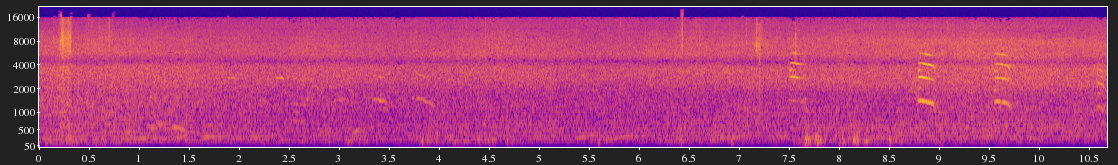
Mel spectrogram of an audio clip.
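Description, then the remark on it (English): Steady seaside ambience, with waves washing continuously onto the shore in a broad, unbroken hiss and a few faint higher chirps near the end; no clear voices stand out. “As you walk down the slope to the sea, if you're really lucky looking out to sea, you might see a seal.”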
